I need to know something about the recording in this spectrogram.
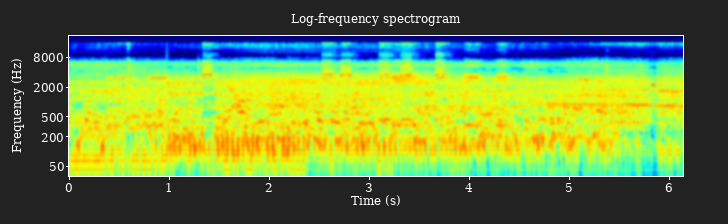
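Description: Crowd chatter: many men talking at once. In the middle, a quick run of short, high-pitched beeps sounds over it.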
